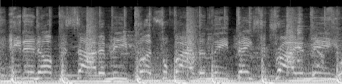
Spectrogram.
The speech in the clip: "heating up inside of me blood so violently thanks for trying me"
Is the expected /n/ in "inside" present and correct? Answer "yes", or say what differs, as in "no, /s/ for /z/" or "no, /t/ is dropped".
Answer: no, /n/ is dropped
